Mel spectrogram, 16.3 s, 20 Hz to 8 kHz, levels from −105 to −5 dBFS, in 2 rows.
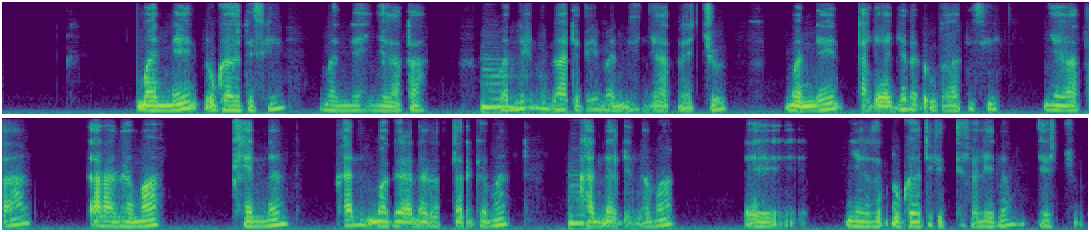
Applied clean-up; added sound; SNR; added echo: neural diffusion model UNIVERSE++.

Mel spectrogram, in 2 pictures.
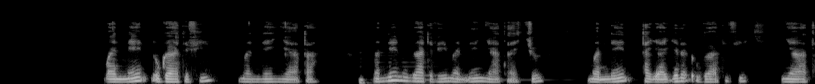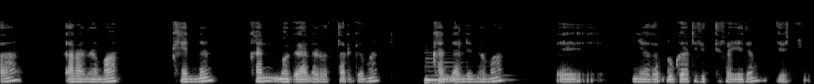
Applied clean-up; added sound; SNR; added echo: neural mask model DeepFilterNet 3.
